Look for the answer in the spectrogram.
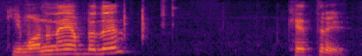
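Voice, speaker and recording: A man teaching a class, who slows down to stress each rule and keeps asking his students whether they follow. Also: sits high, animated. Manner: asks students frequent check-questions; stretches words slowly when stressing rules. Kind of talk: online class lecture.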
